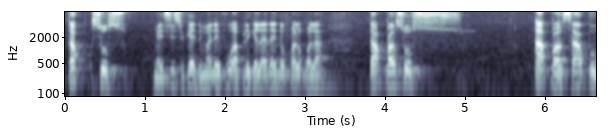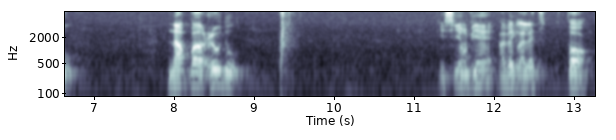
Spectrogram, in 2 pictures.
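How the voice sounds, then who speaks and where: A man teaching Quran recitation rules in French, repeating each word slowly and often checking that students follow. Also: medium pitch, fairly even intonation, darkish tone. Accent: West African French. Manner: repetitive, drills pronunciations slowly, often checks understanding. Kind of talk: tajweed lesson.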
